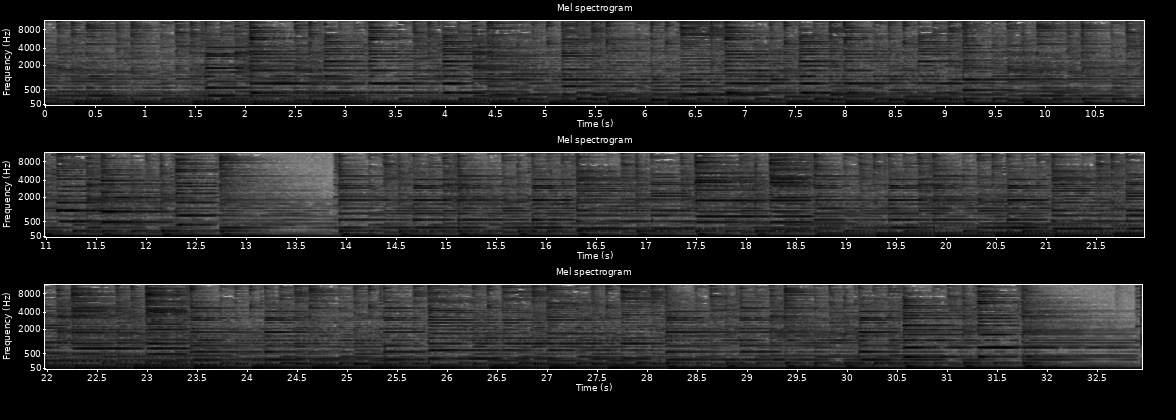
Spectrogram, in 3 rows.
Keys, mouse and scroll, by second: 0.2 scroll up 1, 0.7 click, 1.2 alt+w, 1.5 click, 2.2 click, 2.5 shift+click, 2.7 shift+click, 3.7 click, 4.5 click, 4.8 middle click, 4.8 scroll up 1, 4.8 alt+w, 5.2 alt+middle click, 5.5 right click, 5.8 click, 6.4 alt+middle click, 6.6 alt+w, 6.9 F3, 7.0 scroll up 1, 7.2 middle click, 7.4 middle click, 7.7 click, 8.2 middle click, 8.3 middle click, 8.3 scroll up 1, 8.6 typing, 8.9 shift+click, 9.1 scroll up 1, 9.4 shift+click, 9.9 scroll up 1, 10.0 F3, 10.1 middle click, 10.3 click, 10.6 click, 10.8 click, 11.1 click, 11.2 click, 11.2 click, 11.3 click, 11.3 scroll up 1, 11.4 click, 11.5 click, 11.6 click, 11.7-12.3 scroll down 2, 11.8 middle click, 11.8 click, 11.8 click, 12.0 click, 12.1 click, 12.1 click, 12.3 click, 12.3 click, 12.4 click, 12.5 click, 12.6 click, 12.8 click, 12.9 click, 13.0 click, 13.1 double right click, 13.1 click, 13.2 click, 13.3 click, 13.4 middle click, 13.5 s, 13.7 click, 13.7 scroll up 1, 13.8 click, 13.9 click, 14.1 click, 14.2 click, 14.3 click, 14.4 middle click, 14.4 scroll down 1, 14.5 click, 14.7 middle click, 14.8 click, 14.9 click, 14.9 typing, 15.3 click, 15.4 middle click, 15.5 click, 15.7 ctrl+z, 15.9 F3, 16.1 click, 16.3 click, 16.4 click, 16.6 click, 16.8 click, 16.9 click, 17.0 click, 17.2 click, 17.4 click, 18.1 click, 19.9 click, 20.0 click, 20.2 click, 21.0 click, 21.5 click, 21.7 click, 22.7 middle click, 22.7 scroll down 1, 23.1 shift+click, 23.3 shift+click, 23.9 scroll up 1, 24.2 s, 24.5 click, 24.7 click, 26.2 middle click, 26.5 click, 27.4 double middle click, 28.0 click, 28.3 click, 28.3 click, 29.3 Down, 29.6 click, 29.9 click, 30.1 click, 30.1 Down, 30.9 click, 31.3 click, 31.4 click, 31.8 click, 32.1 click, 32.4 click.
